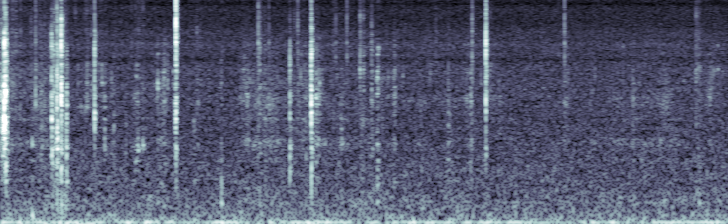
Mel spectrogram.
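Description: Faint chewing of a crispy chicken nugget: a bite right at the start, then scattered soft crunches and mouth clicks at irregular intervals over a low steady hum.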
